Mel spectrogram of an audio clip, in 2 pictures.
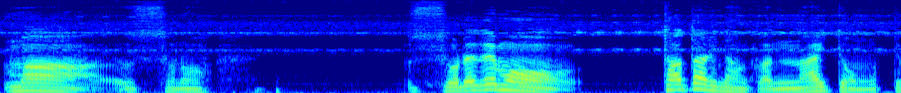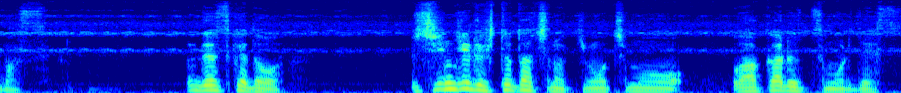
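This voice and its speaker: A man's voice: mid-range voice, expressive, racing, pauses often, a little hiss or hum, lightly acted. A man voicing an earnest, hesitant teenage boy in a Japanese visual novel, skeptical and uneasy but reasonable.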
